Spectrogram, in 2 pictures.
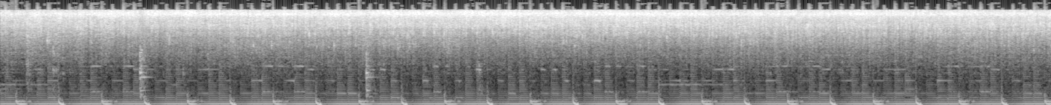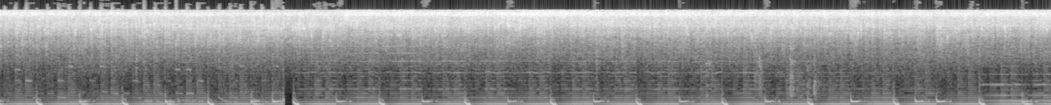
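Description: Sliced onions sizzling as they fry in butter in a nonstick frying pan, turned and scraped with a wooden spatula.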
